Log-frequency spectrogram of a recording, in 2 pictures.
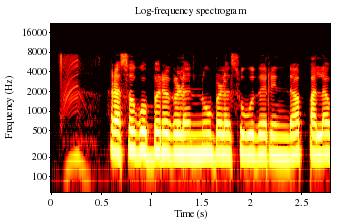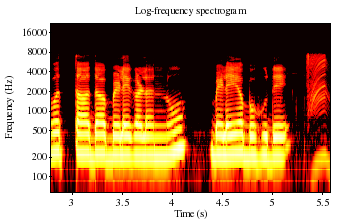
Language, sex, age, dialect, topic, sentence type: Kannada, female, 25-30, Mysore Kannada, agriculture, question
